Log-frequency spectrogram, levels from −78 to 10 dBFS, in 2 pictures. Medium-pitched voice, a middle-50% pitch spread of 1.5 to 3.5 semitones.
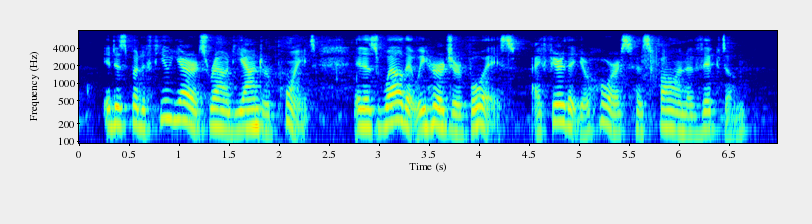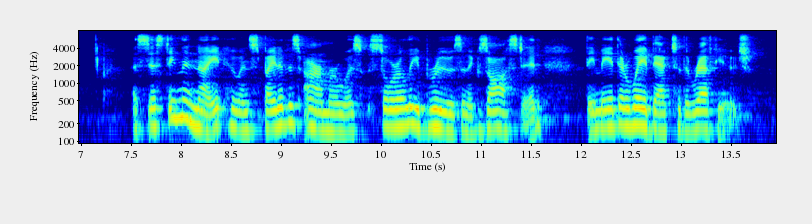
Yes: medium, 175 Hz; average, 2.7 semitones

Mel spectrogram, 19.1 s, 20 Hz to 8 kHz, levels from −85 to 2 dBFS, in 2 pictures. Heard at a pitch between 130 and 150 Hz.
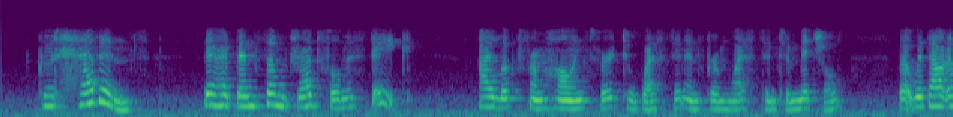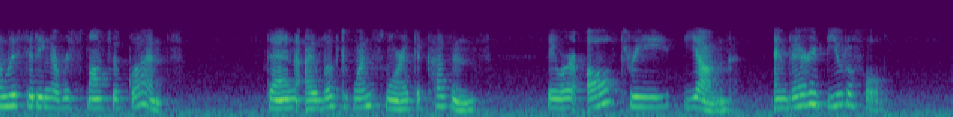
No: high, 190 Hz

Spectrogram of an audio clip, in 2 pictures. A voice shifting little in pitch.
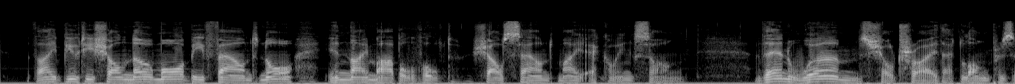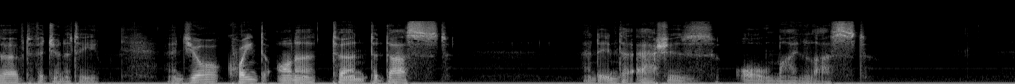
No: average, 3.2 semitones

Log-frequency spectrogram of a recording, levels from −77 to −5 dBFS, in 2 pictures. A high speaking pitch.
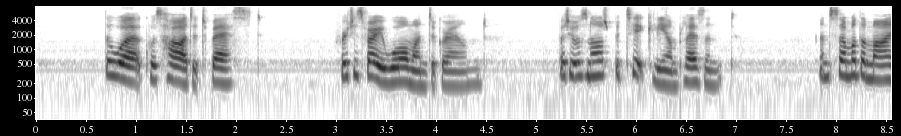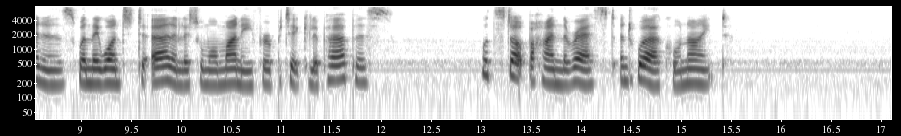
Yes: high, 210 Hz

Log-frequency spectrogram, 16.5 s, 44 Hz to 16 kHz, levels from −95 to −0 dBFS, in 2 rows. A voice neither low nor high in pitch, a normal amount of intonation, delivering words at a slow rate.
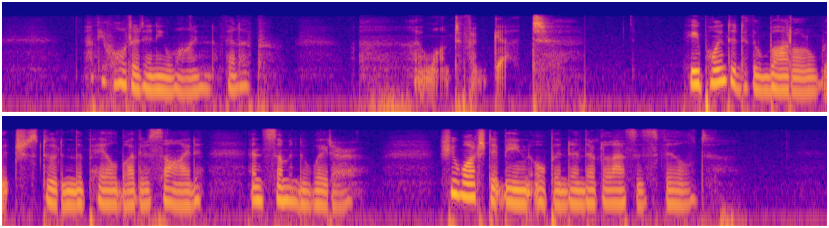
Yes: medium, 155 Hz; average, 3.2 semitones; slow, 130 wpm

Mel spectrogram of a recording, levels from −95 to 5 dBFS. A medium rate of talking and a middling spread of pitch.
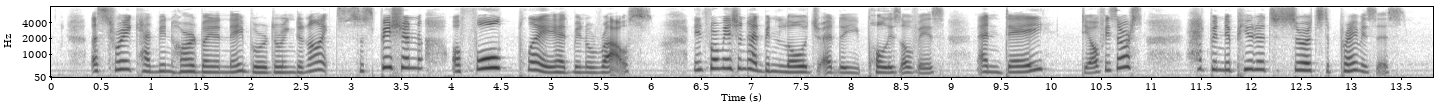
No: average, 160 wpm; wide, 6.5 semitones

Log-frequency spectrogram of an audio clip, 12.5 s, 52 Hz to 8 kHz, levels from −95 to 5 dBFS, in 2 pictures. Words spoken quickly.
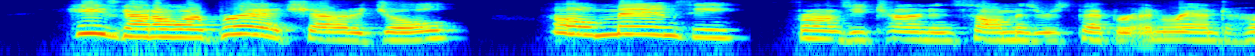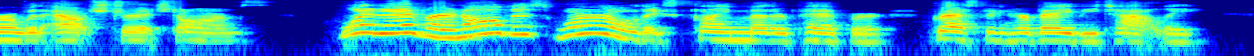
No: average, 165 wpm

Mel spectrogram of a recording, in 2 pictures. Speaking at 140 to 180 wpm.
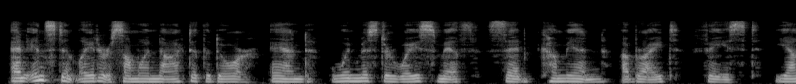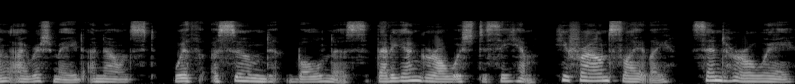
Yes: average, 160 wpm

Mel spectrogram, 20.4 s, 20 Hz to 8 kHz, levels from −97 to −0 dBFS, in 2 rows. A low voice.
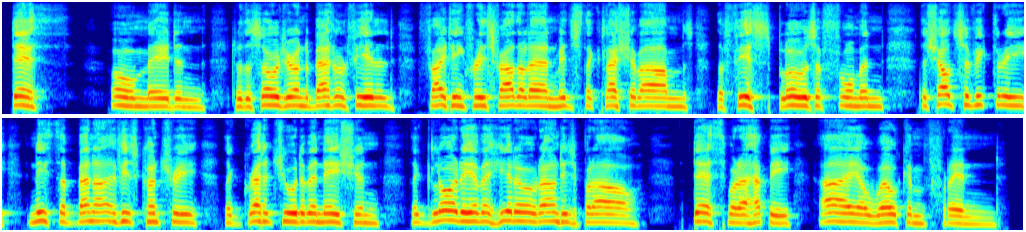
No: medium, 175 Hz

